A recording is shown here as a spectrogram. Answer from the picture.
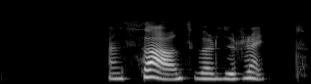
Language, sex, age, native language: Icelandic, male, 9, Icelandic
